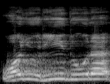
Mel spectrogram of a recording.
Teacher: را کو باریک پڑھیں گے، یا مدہ ہے ایک الف کے برابر کھینچیں گے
